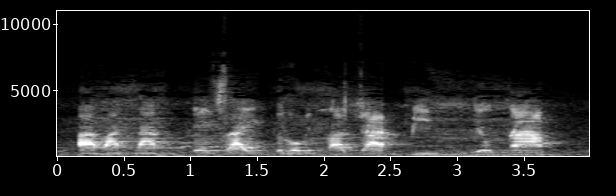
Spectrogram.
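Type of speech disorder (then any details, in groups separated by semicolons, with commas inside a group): Electrolarynx speech; laryngeal surgery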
